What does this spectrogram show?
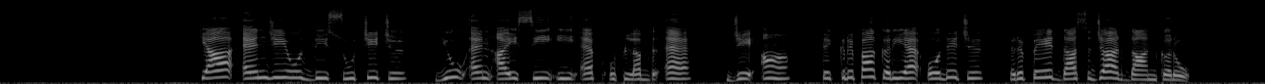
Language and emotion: Dogri, neutral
